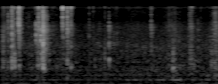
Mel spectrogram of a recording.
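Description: Faint light clicks and rustling of paper bills being slipped between the plastic tab dividers of an expanding file folder, a quick run of clicks in the first half-second, then only an occasional one.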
